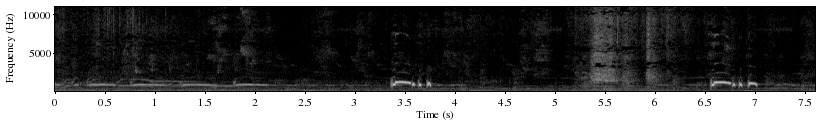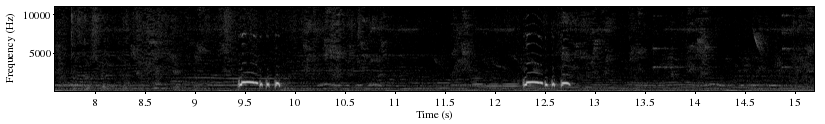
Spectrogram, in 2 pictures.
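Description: Zebra dove (perkutut) cooing: a short clear phrase of a few quick rising-and-falling notes, repeated four times about every three seconds, with softer trailing coos at the very start. A brief hiss about five and a half seconds in.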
